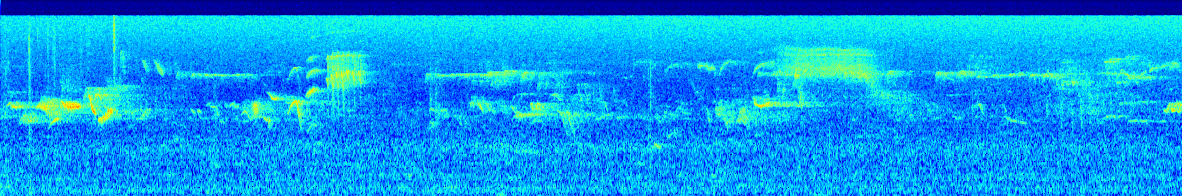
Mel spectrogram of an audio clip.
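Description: Faint birdsong: many short chirps and whistled calls over a steady background hiss of outdoor ambience.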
